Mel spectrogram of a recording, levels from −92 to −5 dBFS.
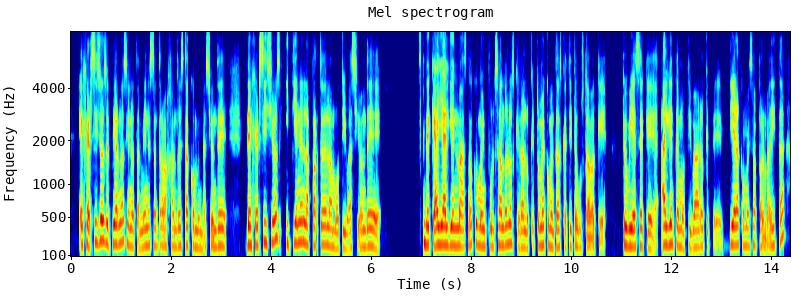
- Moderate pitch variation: No, narrow, 2.0 semitones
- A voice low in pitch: No, medium, 185 Hz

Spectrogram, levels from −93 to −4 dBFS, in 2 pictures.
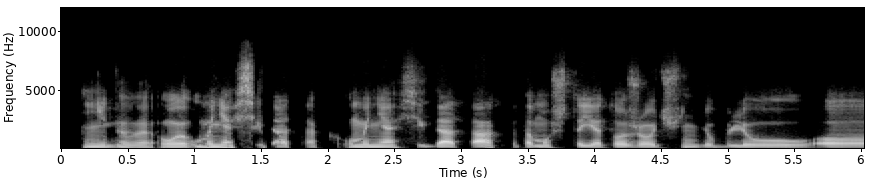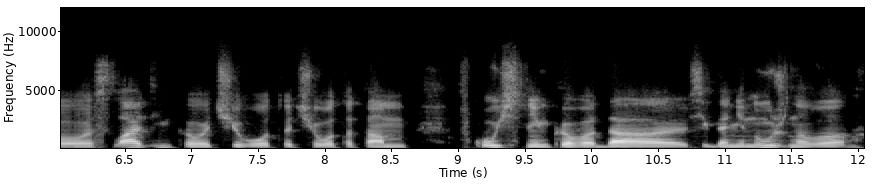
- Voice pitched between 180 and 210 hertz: No, low, 115 Hz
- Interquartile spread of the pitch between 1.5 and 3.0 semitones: Yes, narrow, 2.6 semitones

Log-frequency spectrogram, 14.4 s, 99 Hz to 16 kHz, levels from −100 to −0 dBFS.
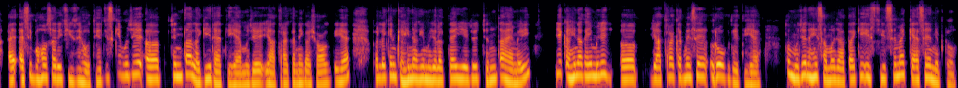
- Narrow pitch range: No, average, 4.6 semitones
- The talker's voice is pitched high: No, medium, 170 Hz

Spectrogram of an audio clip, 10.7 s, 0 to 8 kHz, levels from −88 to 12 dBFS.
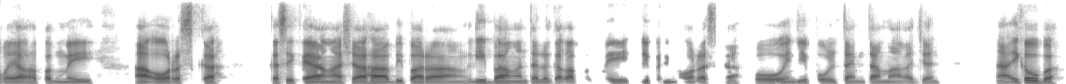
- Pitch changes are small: Yes, narrow, 1.6 semitones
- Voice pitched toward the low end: Yes, low, 115 Hz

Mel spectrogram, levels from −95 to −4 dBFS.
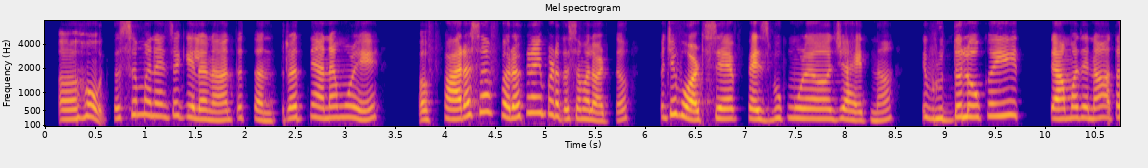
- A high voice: Yes, very high, 290 Hz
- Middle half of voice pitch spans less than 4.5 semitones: Yes, average, 3.6 semitones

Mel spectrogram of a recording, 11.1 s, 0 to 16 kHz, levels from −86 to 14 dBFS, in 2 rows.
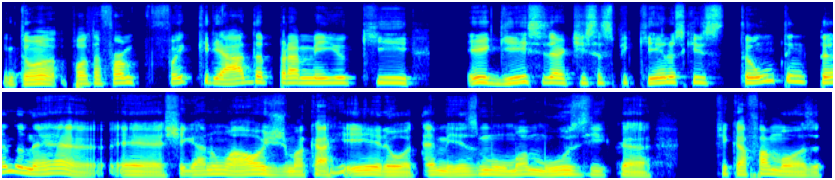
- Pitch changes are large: Yes, wide, 7.2 semitones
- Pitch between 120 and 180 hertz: Yes, medium, 140 Hz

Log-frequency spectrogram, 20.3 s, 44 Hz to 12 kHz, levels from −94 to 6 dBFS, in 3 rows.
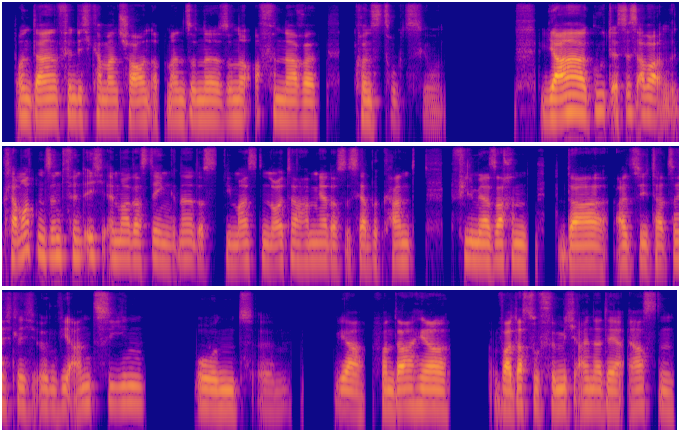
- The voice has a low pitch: Yes, low, 120 Hz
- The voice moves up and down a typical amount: No, narrow, 1.9 semitones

